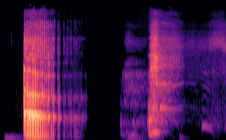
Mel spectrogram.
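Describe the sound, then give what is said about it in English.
A loud belch bursts out and rumbles briefly, followed about a second later by a short, breathy exhale or second small burp, with no talking. “That's gonna be such a good sound quality. I know. For the I belch.”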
